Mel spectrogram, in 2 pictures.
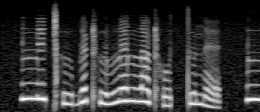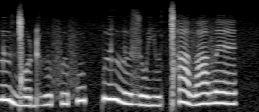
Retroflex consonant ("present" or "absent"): present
